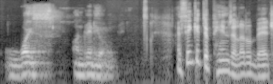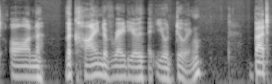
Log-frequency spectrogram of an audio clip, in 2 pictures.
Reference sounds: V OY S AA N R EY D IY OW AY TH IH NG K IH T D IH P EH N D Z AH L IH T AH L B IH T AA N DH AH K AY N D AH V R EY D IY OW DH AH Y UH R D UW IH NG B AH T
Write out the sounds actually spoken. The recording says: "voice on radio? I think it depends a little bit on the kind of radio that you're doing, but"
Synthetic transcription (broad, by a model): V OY S AA N R EY D IY OW AY TH IH NG K IH T D IH P EH N D Z AH L IH T L B IH T N DH AH K AY N D AH V R EY D IY OW DH AH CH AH R D UW IH NG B AH T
